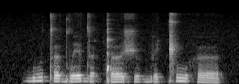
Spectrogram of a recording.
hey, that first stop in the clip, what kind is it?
implosive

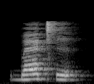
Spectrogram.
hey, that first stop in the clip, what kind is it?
plain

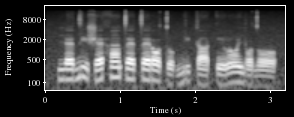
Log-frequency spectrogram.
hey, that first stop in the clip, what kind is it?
plain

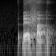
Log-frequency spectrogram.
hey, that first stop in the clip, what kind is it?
implosive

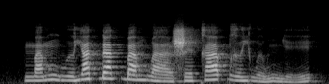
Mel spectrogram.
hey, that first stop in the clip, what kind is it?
plain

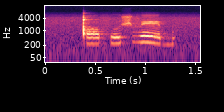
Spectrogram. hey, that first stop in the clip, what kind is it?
click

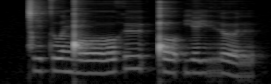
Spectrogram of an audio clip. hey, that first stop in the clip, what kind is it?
click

